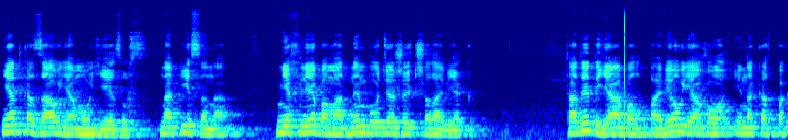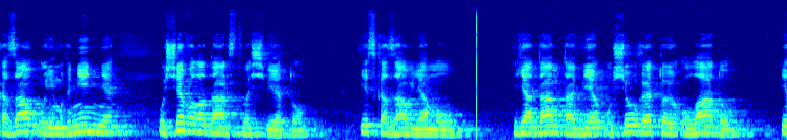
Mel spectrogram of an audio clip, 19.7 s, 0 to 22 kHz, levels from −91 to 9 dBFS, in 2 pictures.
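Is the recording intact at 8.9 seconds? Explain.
Yes, at 8.9 seconds the audio is intact, with no dropout, click, distortion or other fault at that moment.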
